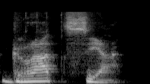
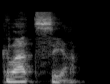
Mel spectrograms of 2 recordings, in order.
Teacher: Ecclesiastical Latin doesn't make it that soft. It's a TS, so it'd be a tentacion.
